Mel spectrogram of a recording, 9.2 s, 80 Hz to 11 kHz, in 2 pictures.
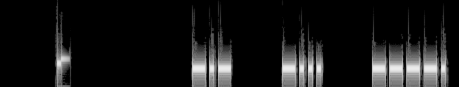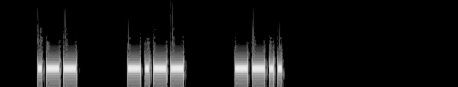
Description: Morse code, heard as a keyed tone, about 28 wpm, spaced as for 13 wpm, 700 Hz. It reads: KB9WYZ
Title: USA Call Signs - 6 Characters - 4x Character Spacing - 28wpm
